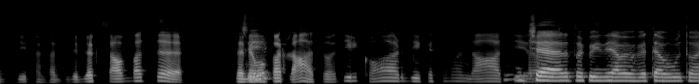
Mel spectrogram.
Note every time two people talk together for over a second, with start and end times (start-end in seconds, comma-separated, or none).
none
